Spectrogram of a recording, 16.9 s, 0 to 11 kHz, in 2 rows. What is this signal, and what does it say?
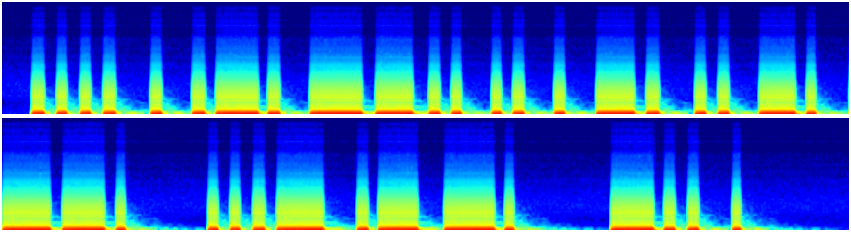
Morse code, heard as a horn, hand-sent with a straight key, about 11 wpm. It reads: HERZIENING VAN DE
